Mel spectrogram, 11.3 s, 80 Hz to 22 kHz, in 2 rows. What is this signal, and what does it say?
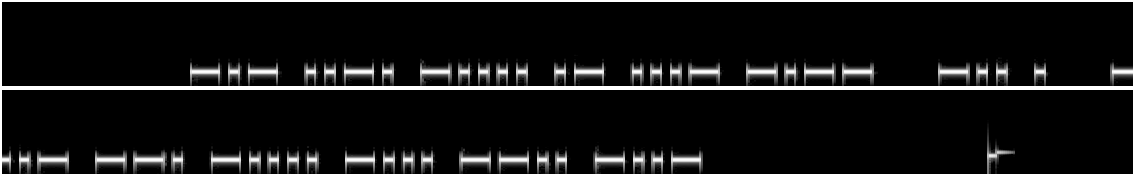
Morse code, heard as a keyed tone, about 25 wpm, 700 Hz. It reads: KF6AVY DE KG6BZX
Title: USA Callsign DE Callsign - 6 Characters - 25wpm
